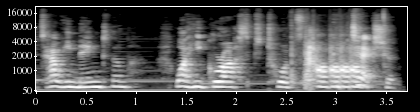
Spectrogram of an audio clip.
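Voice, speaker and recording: High-pitched woman giving a pensive recap. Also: level tone, normal speed. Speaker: host of a fan recap series. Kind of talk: dramatic investigative recap monologue. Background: music.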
